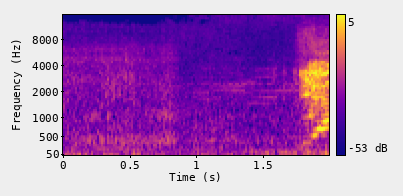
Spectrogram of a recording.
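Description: A helicopter flying away, a steady noise that slowly fades. A man's voice cuts in at the very end.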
